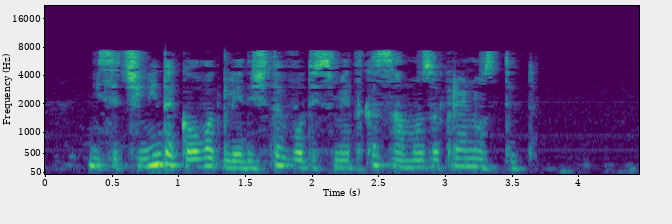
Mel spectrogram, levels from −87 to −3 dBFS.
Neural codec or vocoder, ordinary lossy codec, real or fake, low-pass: none; AAC, 32 kbps; real; 7.2 kHz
